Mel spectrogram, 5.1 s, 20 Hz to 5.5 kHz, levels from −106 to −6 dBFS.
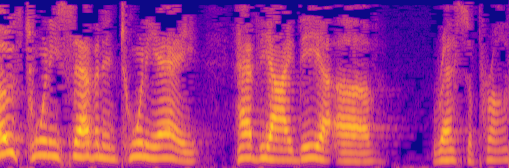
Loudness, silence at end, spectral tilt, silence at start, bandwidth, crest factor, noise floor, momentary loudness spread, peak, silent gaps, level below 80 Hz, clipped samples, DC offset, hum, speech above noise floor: -25 LUFS; 0 s; -8 dB/octave; 0 s; 5.4 kHz; 20 dB; -60 dBFS; 10 LU; -6 dBFS; none; -72 dBFS; under 0.1%; under 0.1%; none; 35 dB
